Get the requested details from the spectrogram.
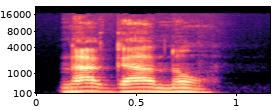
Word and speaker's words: Nagano: Eller man ska uttala på japanska, så ska man inte ha någon betoning, vet jag. Nagano.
